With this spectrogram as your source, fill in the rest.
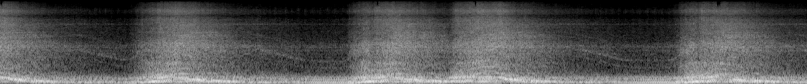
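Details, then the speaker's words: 1984 Honda CB700SC Nighthawk, running warm after a carb clean, with soot burning off out of the exhaust. Revs climb and fall cleanly in repeated blips with no misses or clatter. Normal revving. "so I'm going to start it up and give it a couple revs here you'll see the the stuff burning off and coming out of the pipe"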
